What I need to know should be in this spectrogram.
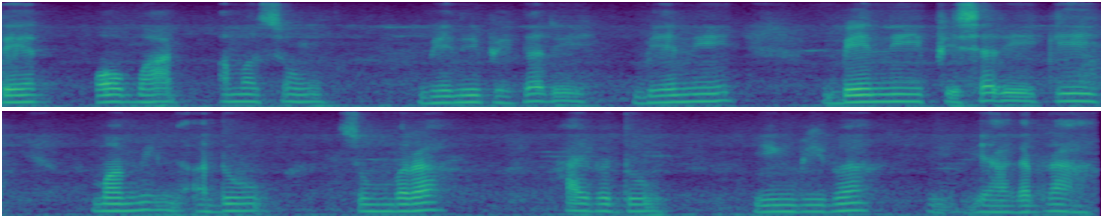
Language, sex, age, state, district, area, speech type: Manipuri, female, 45-60, Manipur, Kangpokpi, urban, read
